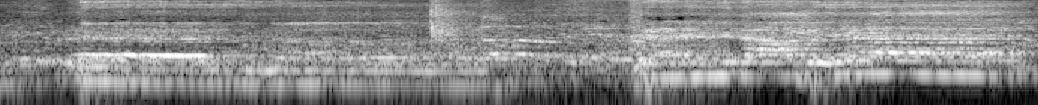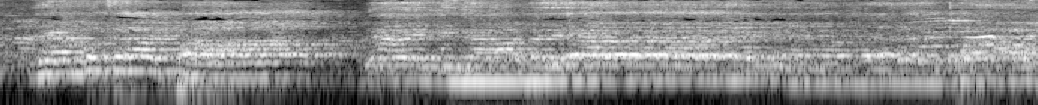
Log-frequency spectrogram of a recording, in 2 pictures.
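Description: A group of men singing a chant-like song together.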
